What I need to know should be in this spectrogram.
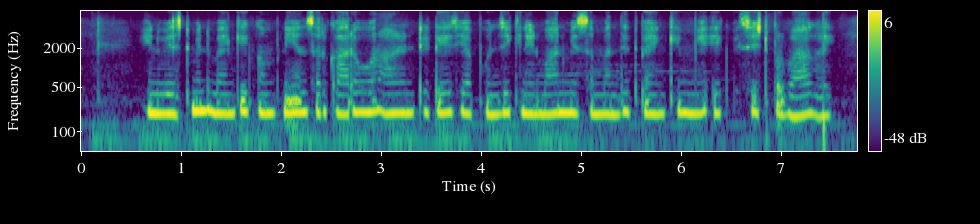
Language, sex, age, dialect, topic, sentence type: Magahi, female, 31-35, Western, banking, statement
